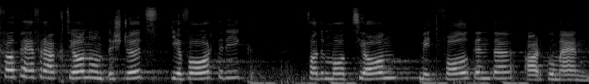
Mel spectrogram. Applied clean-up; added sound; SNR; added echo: none; Fireworks; 18 dB; none.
